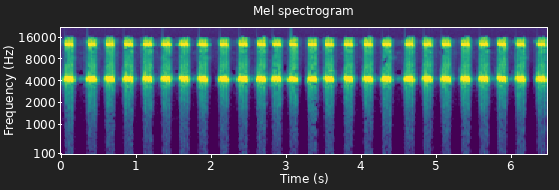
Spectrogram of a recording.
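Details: Cricket chirping steadily, about four pulsed chirps per second, each a clean high tone with a fainter overtone far above, evenly spaced against a silent background.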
